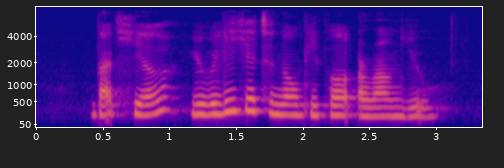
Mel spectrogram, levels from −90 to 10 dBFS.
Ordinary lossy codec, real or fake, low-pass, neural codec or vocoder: none; fake; 7.2 kHz; autoencoder, 48 kHz, 32 numbers a frame, DAC-VAE, trained on Japanese speech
